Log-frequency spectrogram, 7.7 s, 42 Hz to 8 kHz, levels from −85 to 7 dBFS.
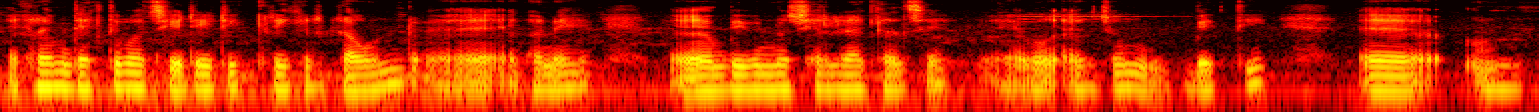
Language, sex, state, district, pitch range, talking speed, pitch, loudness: Bengali, male, Tripura, West Tripura, 120-130 Hz, 150 wpm, 125 Hz, -23 LUFS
